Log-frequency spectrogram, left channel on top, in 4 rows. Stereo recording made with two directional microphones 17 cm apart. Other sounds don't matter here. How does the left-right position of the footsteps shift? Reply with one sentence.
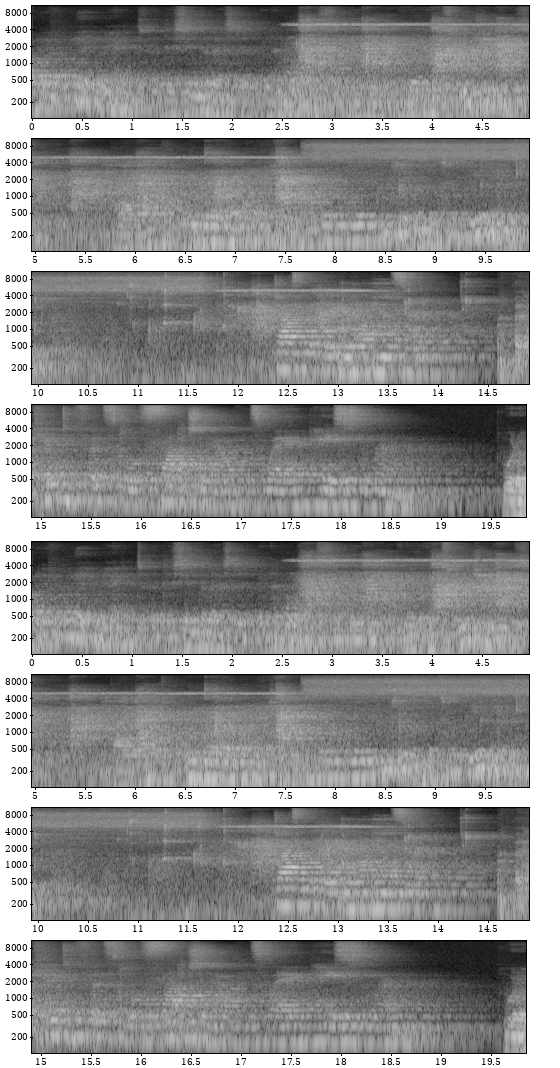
In this clip you hear the footsteps move from left to right and back again.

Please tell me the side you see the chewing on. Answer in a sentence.
In this clip you hear the chewing in the centre.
